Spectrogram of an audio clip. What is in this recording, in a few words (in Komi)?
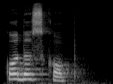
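"кодоскоп", Komi, female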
